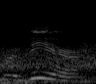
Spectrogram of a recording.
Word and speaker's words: Revere: night only paul revere only his name revere rhymes with the word year and perhaps that's why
